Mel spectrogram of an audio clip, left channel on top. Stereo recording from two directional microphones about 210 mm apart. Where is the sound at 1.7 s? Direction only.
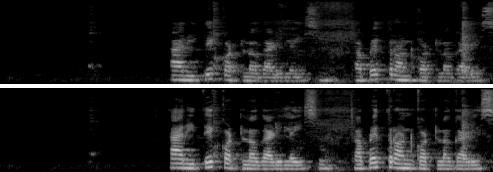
55° right (ahead or behind).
